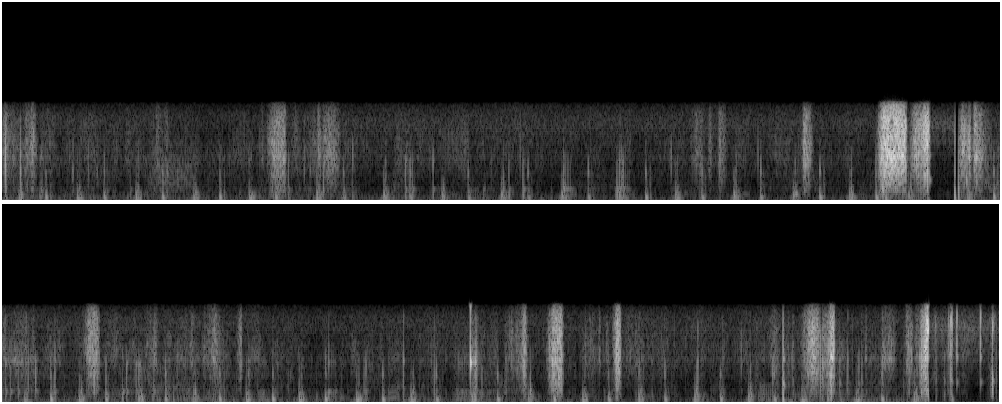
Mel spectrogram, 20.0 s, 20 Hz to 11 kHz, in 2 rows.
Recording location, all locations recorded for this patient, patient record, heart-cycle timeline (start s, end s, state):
tricuspid valve (TV)
aortic valve (AV)+pulmonary valve (PV)+tricuspid valve (TV)+tricuspid valve (TV)+mitral valve (MV)
#Age: Child
#Sex: Male
#Height: 107.0 cm
#Weight: 18.2 kg
#Pregnancy status: False
#Murmur: Absent
#Murmur locations: nan
#Most audible location: nan
#Systolic murmur timing: nan
#Systolic murmur shape: nan
#Systolic murmur grading: nan
#Systolic murmur pitch: nan
#Systolic murmur quality: nan
#Diastolic murmur timing: nan
#Diastolic murmur shape: nan
#Diastolic murmur grading: nan
#Diastolic murmur pitch: nan
#Diastolic murmur quality: nan
#Outcome: Normal
#Campaign: 2014 screening campaign
0.00	0.16	unannotated
0.16	0.26	S1
0.26	0.42	systole
0.42	0.50	S2
0.50	0.74	diastole
0.74	0.86	S1
0.86	1.00	systole
1.00	1.10	S2
1.10	1.32	diastole
1.32	1.44	S1
1.44	1.58	systole
1.58	1.68	S2
1.68	1.90	diastole
1.90	2.00	S1
2.00	2.16	systole
2.16	2.24	S2
2.24	2.46	diastole
2.46	2.58	S1
2.58	2.72	systole
2.72	2.84	S2
2.84	3.14	diastole
3.14	3.24	S1
3.24	3.40	systole
3.40	3.48	S2
3.48	3.80	diastole
3.80	3.92	S1
3.92	4.06	systole
4.06	4.16	S2
4.16	4.38	diastole
4.38	4.50	S1
4.50	4.66	systole
4.66	4.74	S2
4.74	4.98	diastole
4.98	5.10	S1
5.10	5.22	systole
5.22	5.32	S2
5.32	5.58	diastole
5.58	5.70	S1
5.70	5.84	systole
5.84	5.94	S2
5.94	6.14	diastole
6.14	6.28	S1
6.28	6.42	systole
6.42	6.52	S2
6.52	6.72	diastole
6.72	6.84	S1
6.84	6.98	systole
6.98	7.08	S2
7.08	7.30	diastole
7.30	7.42	S1
7.42	7.58	systole
7.58	7.66	S2
7.66	7.90	diastole
7.90	8.02	S1
8.02	8.16	systole
8.16	8.26	S2
8.26	8.48	diastole
8.48	19.95	unannotated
